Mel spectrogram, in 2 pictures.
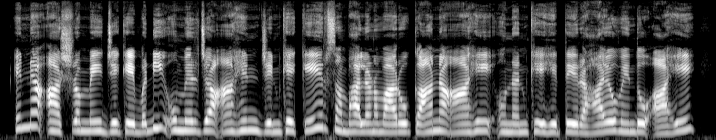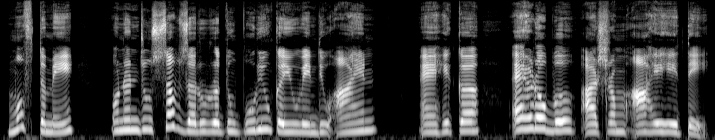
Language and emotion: Sindhi, neutral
